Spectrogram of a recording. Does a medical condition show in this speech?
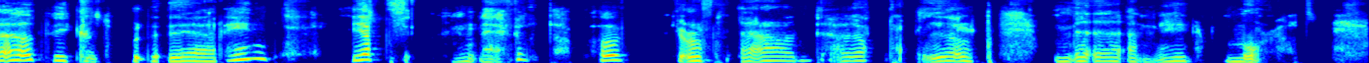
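Yes: generalized dystonia.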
